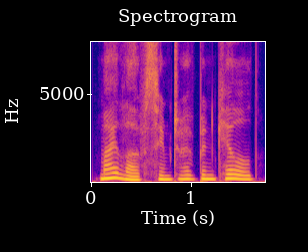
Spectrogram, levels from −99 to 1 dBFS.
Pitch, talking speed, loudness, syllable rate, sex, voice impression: 220 Hz, 240 wpm, -15 LUFS, 5.7 syllables/s, female, very feminine, slightly middle-aged, thin, slightly tensed, slightly weak, slightly bright, slightly hard, clear, fluent, slightly raspy, slightly cool, intellectual, slightly refreshing, slightly sincere, slightly calm, slightly friendly, slightly reassuring, very unique, elegant, wild, sweet, lively, strict, sharp, light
